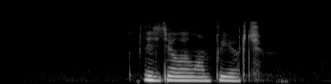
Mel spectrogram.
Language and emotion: Russian, neutral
